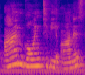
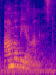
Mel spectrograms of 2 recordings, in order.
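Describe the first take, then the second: First: Each word of 'going to' is said fully. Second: 'I'm going to' is squeezed into 'I'ma'. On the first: This is the written, textbook form. "which is what you read in the book" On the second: This is a Southern regional way of speaking. "his pronunciation is I'ma be honest"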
